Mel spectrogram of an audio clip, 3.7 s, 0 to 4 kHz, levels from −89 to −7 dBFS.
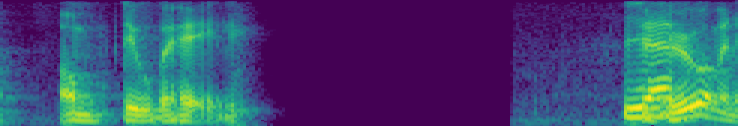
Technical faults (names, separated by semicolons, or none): long network dropout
